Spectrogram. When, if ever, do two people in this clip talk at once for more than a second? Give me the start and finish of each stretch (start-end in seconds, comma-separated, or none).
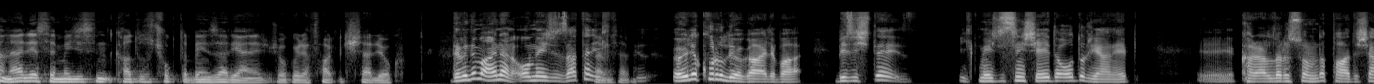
none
